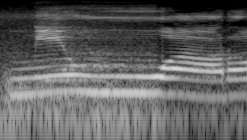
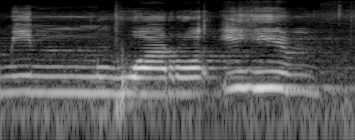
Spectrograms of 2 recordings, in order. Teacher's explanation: Miwaraihim, bukan min waraihim, tapi si nunnya itu diasupkeun karena huruf wawu sehingga si nun atau tanwinna si enna eta teh henteu kabaca gitu ya. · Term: idgham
